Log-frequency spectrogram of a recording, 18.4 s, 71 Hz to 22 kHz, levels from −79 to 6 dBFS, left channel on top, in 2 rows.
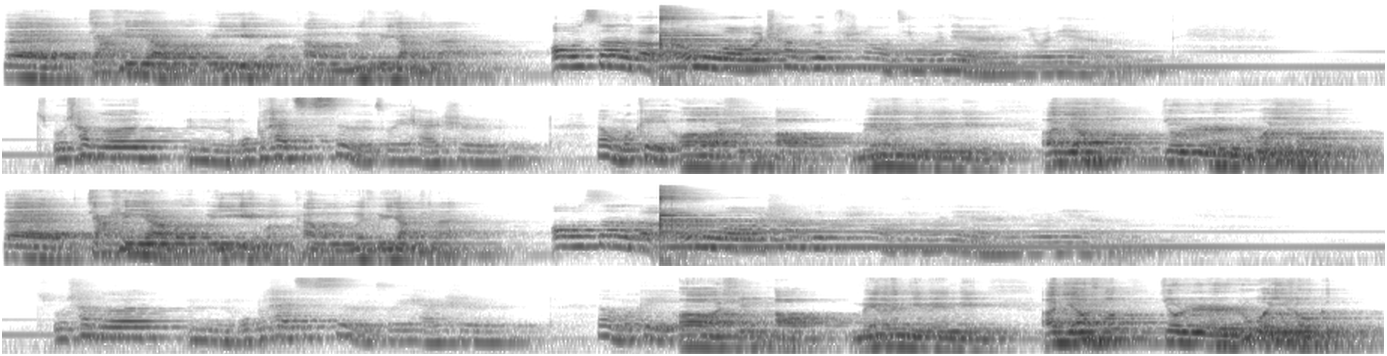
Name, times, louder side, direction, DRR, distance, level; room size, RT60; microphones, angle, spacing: voice 1, 0.0-3.1 13.7-15.8 16.1-18.1, right 1 dB, 50° right, 2 dB, 0.9 m, -27 dB
voice 2, 3.7-7.7 9.6-12.7 13.2-13.8, left 3 dB, 50° left, 6 dB, 0.5 m, -32 dB
sound 1, 4.4-10.8 11.1-11.2, right 2 dB, 15° right, 0.4 m, -37 dB
5.9 x 5.0 x 4.2 m, 1.4 s
head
